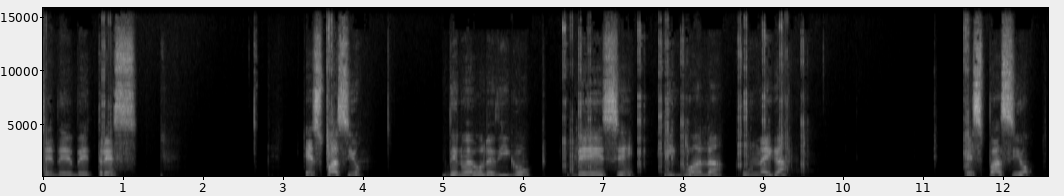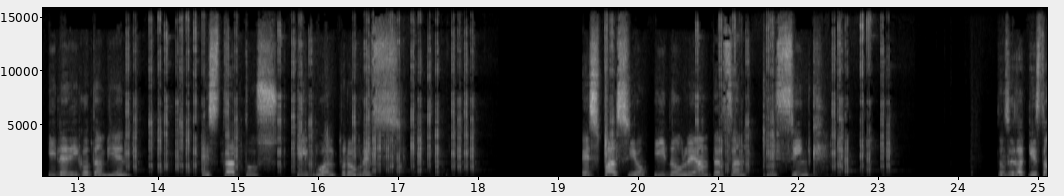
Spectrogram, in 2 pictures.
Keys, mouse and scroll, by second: 0.0-0.7 typing, 3.5 space, 6.2-9.1 typing, 11.6 typing, 13.3-18.2 typing, 19.5 typing, 20.9-23.4 typing.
